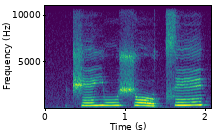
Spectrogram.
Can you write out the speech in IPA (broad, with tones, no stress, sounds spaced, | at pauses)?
t͡ʃ e˦˥ j u˦˥ ʃ o˥˨ t͡s e˦˥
